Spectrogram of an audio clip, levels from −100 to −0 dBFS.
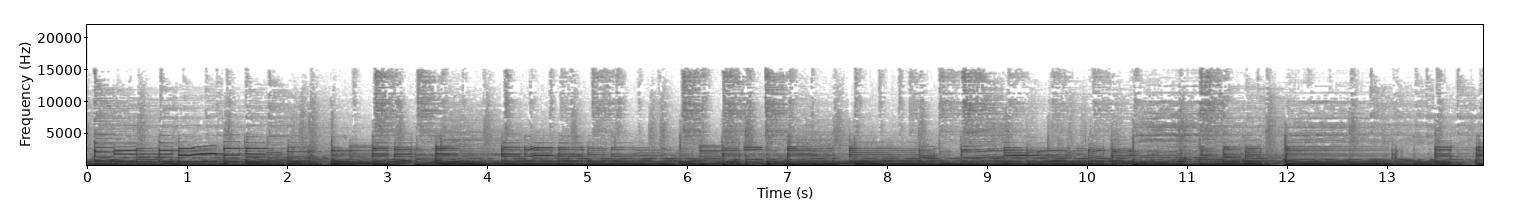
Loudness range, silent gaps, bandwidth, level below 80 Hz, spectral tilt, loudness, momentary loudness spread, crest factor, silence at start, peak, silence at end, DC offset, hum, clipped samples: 1 LU; none; 15 kHz; -18 dBFS; -7 dB/octave; -17 LUFS; 3 LU; 14 dB; 0 s; -2 dBFS; 0 s; under 0.1%; none; under 0.1%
